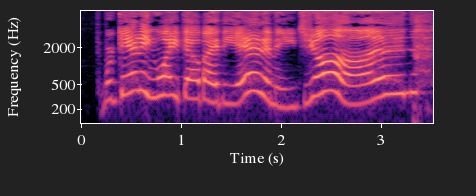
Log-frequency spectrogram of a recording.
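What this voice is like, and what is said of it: Impression of the character Utah. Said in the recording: “That's very close to what he sounds like. That's a good imitation.”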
